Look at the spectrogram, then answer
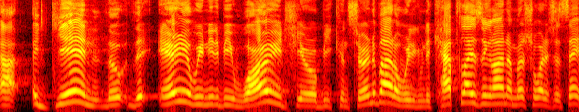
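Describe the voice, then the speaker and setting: His pace is fairly quick. The man's intonation is lively. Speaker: software architect giving a meetup talk. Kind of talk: presentation to a live audience. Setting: meetup room with audience. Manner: fast, hurried; halting, many fillers and repeats.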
